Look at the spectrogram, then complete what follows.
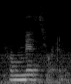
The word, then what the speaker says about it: permethrin: It's permethrin.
